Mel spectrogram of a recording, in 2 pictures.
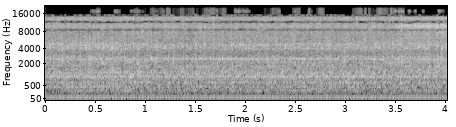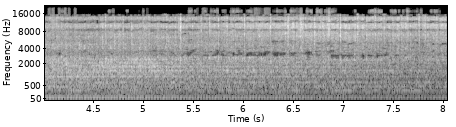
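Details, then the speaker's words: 2013 Range Rover L405 Supercharged V8, cold at low rpm: busy, fast, fairly even metallic clatter over an erratic, lumpy idle, with check engine light for timing; slack timing chain from failed bank 2 tensioner, before chain replacement. "The noises that we're hearing, now the check engine light with this, I'm definitely thinking it's the timing chain. They're known to be problematic in this car. You can hear the chain."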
